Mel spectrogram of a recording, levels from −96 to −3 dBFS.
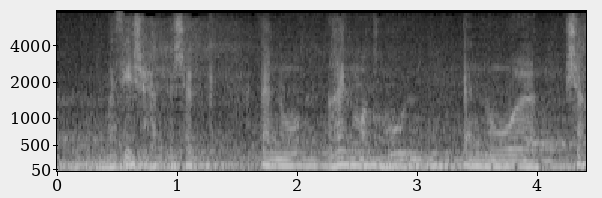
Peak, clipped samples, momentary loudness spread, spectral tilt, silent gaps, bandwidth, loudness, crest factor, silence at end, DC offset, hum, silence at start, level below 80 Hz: -22 dBFS; under 0.1%; 5 LU; -6 dB/octave; none; 8 kHz; -33 LUFS; 10 dB; 0 s; under 0.1%; none; 0 s; -46 dBFS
